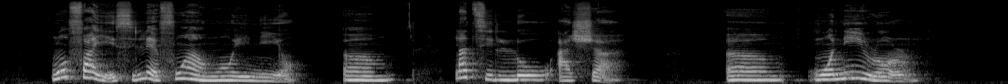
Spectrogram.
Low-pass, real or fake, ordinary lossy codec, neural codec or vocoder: none; fake; none; vocoder, 48 kHz, 128 mel bands, Vocos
